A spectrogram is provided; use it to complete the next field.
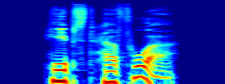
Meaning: second-person singular present of hervorheben
- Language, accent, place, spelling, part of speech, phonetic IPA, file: German, Germany, Berlin, hebst hervor, verb, [ˌheːpst hɛɐ̯ˈfoːɐ̯], De-hebst hervor.ogg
